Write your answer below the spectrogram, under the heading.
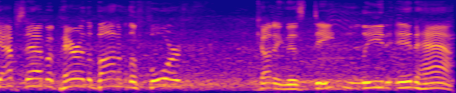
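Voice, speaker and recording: The speech moves at a moderate pace with ordinary pitch variation and very even loudness. Noticeable background noise sits underneath. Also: man, high pitch for a man. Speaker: sports play-by-play broadcaster. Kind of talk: baseball TV play-by-play call.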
